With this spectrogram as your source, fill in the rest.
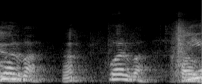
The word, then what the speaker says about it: Huelva: Huelva. The Huelva. H is silent. Huelva. Huelva. The H is silent. Okay, Huelva. It's not the Scottish H. It's Huelva.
